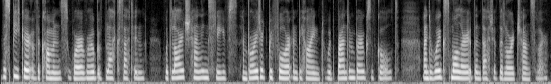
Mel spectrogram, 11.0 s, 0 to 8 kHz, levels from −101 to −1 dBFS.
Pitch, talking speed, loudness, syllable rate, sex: 220 Hz, 180 wpm, -18 LUFS, 5.0 syllables/s, female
